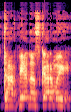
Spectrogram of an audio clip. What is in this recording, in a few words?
torpedo rear, crew ships russian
